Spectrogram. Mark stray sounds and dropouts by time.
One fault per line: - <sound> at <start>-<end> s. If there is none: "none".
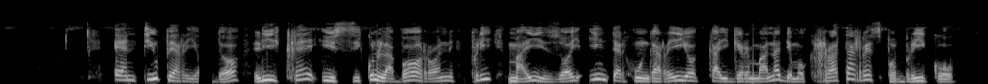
- dropout at 2.0-2.1 s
